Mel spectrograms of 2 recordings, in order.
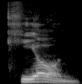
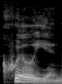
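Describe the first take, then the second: First: The word is said without an L sound. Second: The word is said with an L sound. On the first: The speaker calls it right. "It is pronounced Kion" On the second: The speaker calls it wrong. "it is not pronounced that way"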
